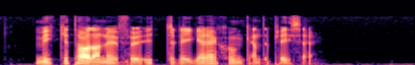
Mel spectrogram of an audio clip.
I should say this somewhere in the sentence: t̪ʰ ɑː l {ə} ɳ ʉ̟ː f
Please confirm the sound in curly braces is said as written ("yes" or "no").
no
